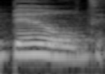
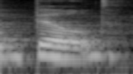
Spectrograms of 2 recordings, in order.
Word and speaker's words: build: have child and wild but what do we have in build and Guild the short I sound and by the way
